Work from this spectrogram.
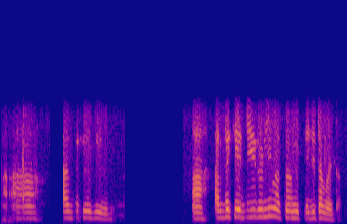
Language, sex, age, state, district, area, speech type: Kannada, female, 18-30, Karnataka, Dakshina Kannada, rural, conversation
